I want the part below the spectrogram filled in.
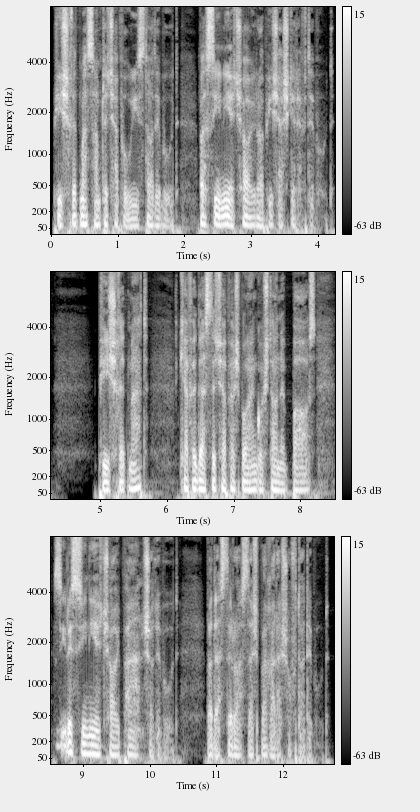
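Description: A man reading a literary story aloud in a hushed, unhurried storytelling manner. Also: very deep voice, steady tone, husky, no echo, studio quality. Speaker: audiobook narrator. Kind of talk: scripted literary narration.

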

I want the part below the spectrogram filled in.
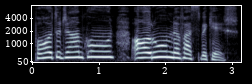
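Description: A woman voicing a calm village man who reassures the others. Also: sits high, no echo, studio quality, voice pushed up. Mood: reassuring. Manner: soothing, reassuring.

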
